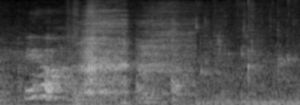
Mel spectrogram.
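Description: Soup poured from a ladle into a bowl, a brief liquid splash under short speech.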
